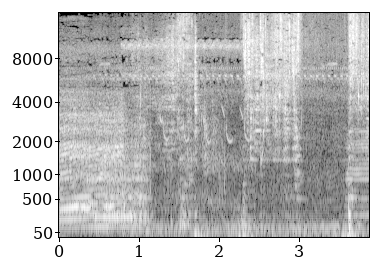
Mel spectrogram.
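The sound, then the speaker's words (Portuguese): A cow lets out a low, drawn-out moo that fades after about a second, followed by soft rustling and a few brief splashy bursts and clicks over a steady background hum, as a peasant woman milks the cow in the small town of Berkeley, southwest England, in 1772. “Essa camponesa que tá ali tranquilamente ordenhando uma vaca foi quem ligou um sinal de alerta na cabeça de um médico inglês chamado Edward Jenner.”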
